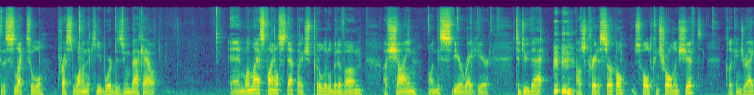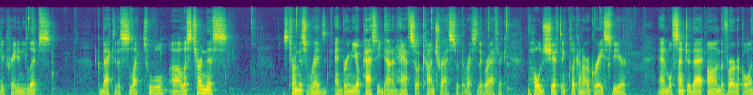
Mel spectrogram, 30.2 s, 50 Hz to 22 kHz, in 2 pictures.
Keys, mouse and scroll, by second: 0.0 click, 1.7 1, 2.4 click, 8.7 click, 9.6 ctrl+z, 10.0 ctrl+click, 11.7 click, 14.4-16.0 ctrl+shift+drag, 17.6 click, 19.6 click, 21.0 click, 22.8-24.1 drag, 27.1 shift+click, 29.7 click.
